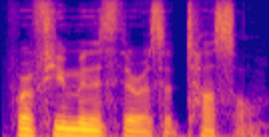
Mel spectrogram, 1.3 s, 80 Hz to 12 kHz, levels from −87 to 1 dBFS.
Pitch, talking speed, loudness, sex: 95 Hz, 355 wpm, -16 LUFS, male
